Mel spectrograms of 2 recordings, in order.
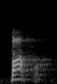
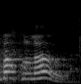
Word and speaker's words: buffalo: a big bull oh Buffalo terol confused yeah words that end in o like Buffalo or radio or vertigo you pronounce the O but when there is no o you don't add one understand yes sir I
